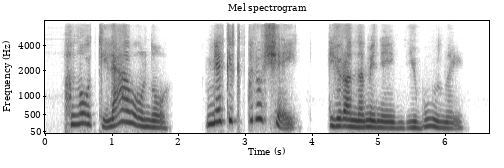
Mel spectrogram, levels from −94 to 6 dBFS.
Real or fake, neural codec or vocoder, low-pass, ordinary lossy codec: fake; codec, 16 kHz in and 24 kHz out, 0.8 kbps, FocalCodec, streaming, 65536 codes; 7.2 kHz; AAC, 32 kbps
